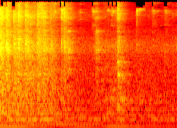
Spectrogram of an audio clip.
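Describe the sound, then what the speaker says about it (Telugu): A sewing machine runs steadily at a quiet, even level, giving a continuous mechanical whir with faint rhythmic ticking throughout; the work is Pattu silk saree design. "మిషన్ సౌండ్ ఎక్కువ వస్తుంది"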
